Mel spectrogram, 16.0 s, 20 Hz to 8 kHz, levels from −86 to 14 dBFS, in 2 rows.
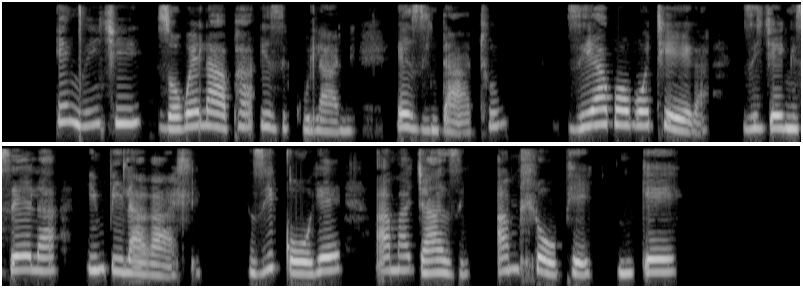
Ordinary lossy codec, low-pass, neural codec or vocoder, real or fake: MP3, 64 kbps; 7.2 kHz; none; real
